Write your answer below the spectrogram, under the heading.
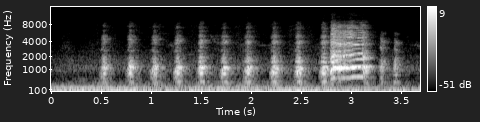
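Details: Quick, evenly spaced soft clucks from coop hens, around four each second, capped by one long, loud, wavering squawk near the end.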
